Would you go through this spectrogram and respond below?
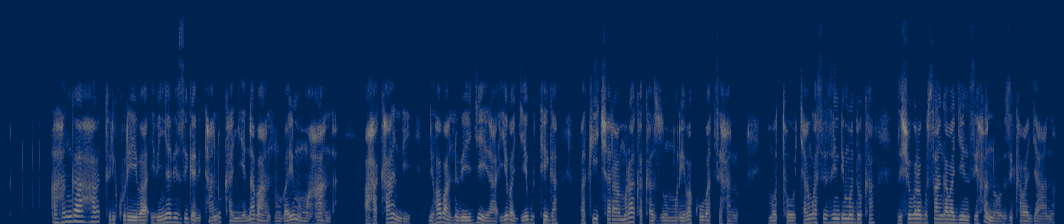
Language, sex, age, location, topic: Kinyarwanda, male, 25-35, Musanze, government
